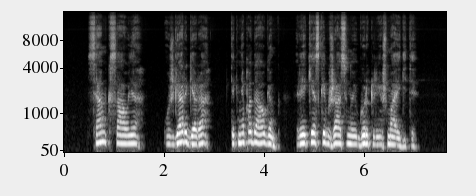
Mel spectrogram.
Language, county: Lithuanian, Vilnius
